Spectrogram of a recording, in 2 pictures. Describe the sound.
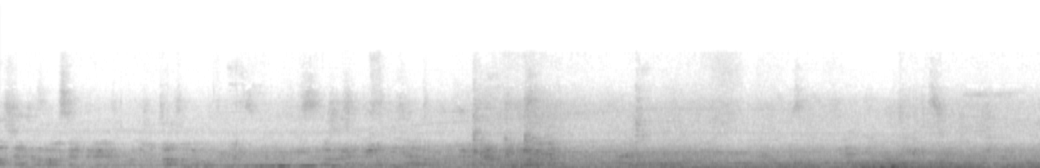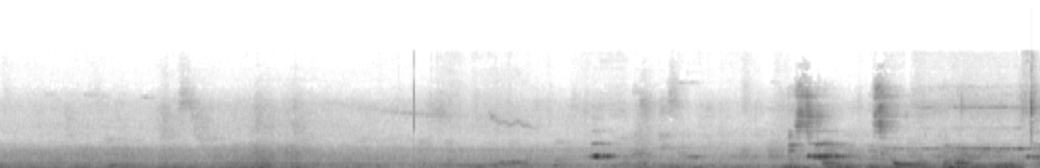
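A light rail train rumbles steadily along between stations, arriving at West India Quay, motors whining up in pitch over a constant rolling roar, with a few clanks near the end and muffled voices in the carriage.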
